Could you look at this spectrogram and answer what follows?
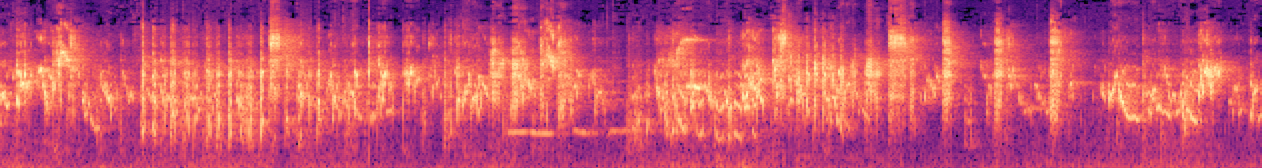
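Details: Continuous chirping from pet budgerigars, with fast, scratchy, warbled chatter full of slurred squeaks and short buzzes. A faint level whistle appears briefly in the middle.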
